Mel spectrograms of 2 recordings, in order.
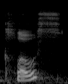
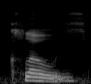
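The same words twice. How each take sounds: First: "close" with an unvoiced S ending, as in nearby; close with S sound. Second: "close" with a voiced Z ending, as in shut; close with Z sound. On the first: Teacher showing the oddball reading to the class, "close" said with an S. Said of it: "it would be an oddball". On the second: Teacher reading spelling words to the class, "close" said with a Z. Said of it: "If you said close". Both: Shown as a demonstration.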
